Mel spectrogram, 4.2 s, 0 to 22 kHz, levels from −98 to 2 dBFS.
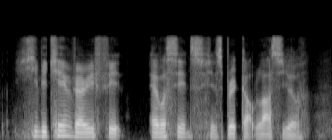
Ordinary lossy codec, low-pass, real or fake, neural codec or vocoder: none; 7.2 kHz; fake; codec, 16 kHz, 4 kbps, FunCodec, trained on LibriTTS, 50 frames a second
